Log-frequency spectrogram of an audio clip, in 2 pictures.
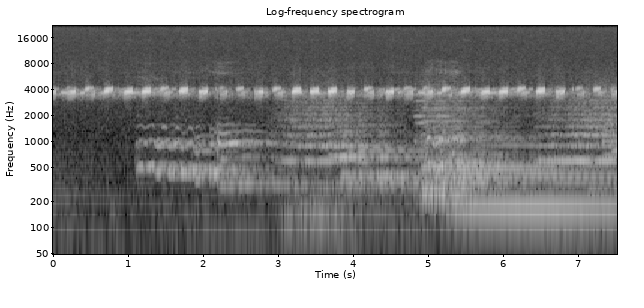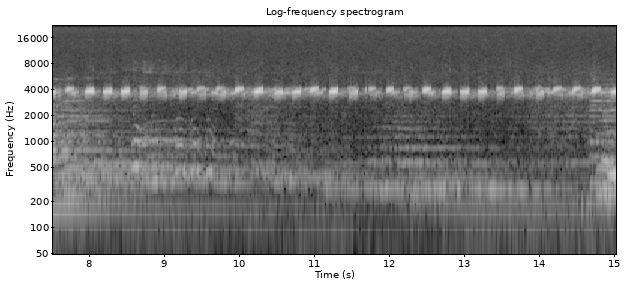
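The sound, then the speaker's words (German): A cricket chirping on a warm summer night, with rapid, regular high-pitched pulses repeating evenly throughout, set over soft melodic background music. “Die Nacht war sommerlich warm. Ganz in der Nähe zirpte eine Grille.”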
